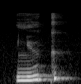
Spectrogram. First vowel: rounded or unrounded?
unrounded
